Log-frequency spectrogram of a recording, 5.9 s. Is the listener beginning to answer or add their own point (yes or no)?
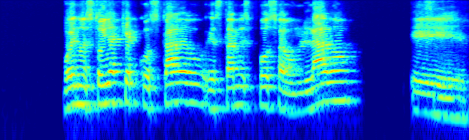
no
